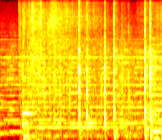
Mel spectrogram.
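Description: Fireworks bursting and crackling in many sharp bangs, starting about a third of a second in, over sustained background music.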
